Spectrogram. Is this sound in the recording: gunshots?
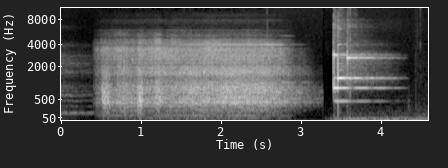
no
